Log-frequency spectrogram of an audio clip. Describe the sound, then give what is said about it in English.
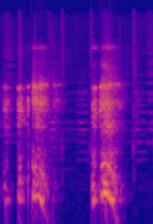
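Two rough, voiced throat-clearing bursts from a man during an interview, separated by a short pause, each harsh and fairly loud. “Sorry for the throat clearing.”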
